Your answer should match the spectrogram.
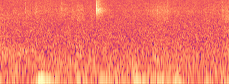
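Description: Near silence, with two faint clicks, about half a second and a second in, from the watches being handled in gloved hands.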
